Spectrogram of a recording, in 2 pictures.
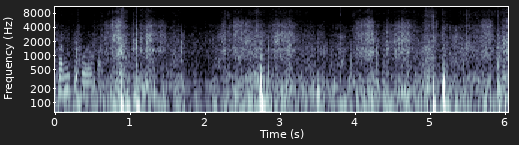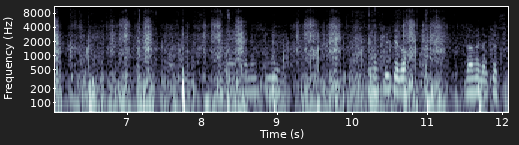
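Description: Footsteps crunch and rustle through dry leaves outdoors.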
